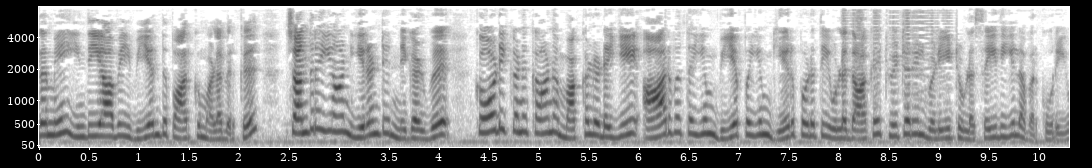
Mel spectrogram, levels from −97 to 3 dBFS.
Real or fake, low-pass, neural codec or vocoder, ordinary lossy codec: real; none; none; none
